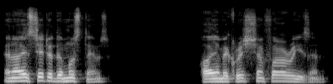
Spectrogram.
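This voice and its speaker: A man speaks straight to his viewers in a blunt, emphatic livestream monologue, preaching as a daily broadcast host. His voice has a gravelly rasp. The sound is dry and close, with no room echo. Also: mid-range voice, fairly quick, darkish tone. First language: Arabic.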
